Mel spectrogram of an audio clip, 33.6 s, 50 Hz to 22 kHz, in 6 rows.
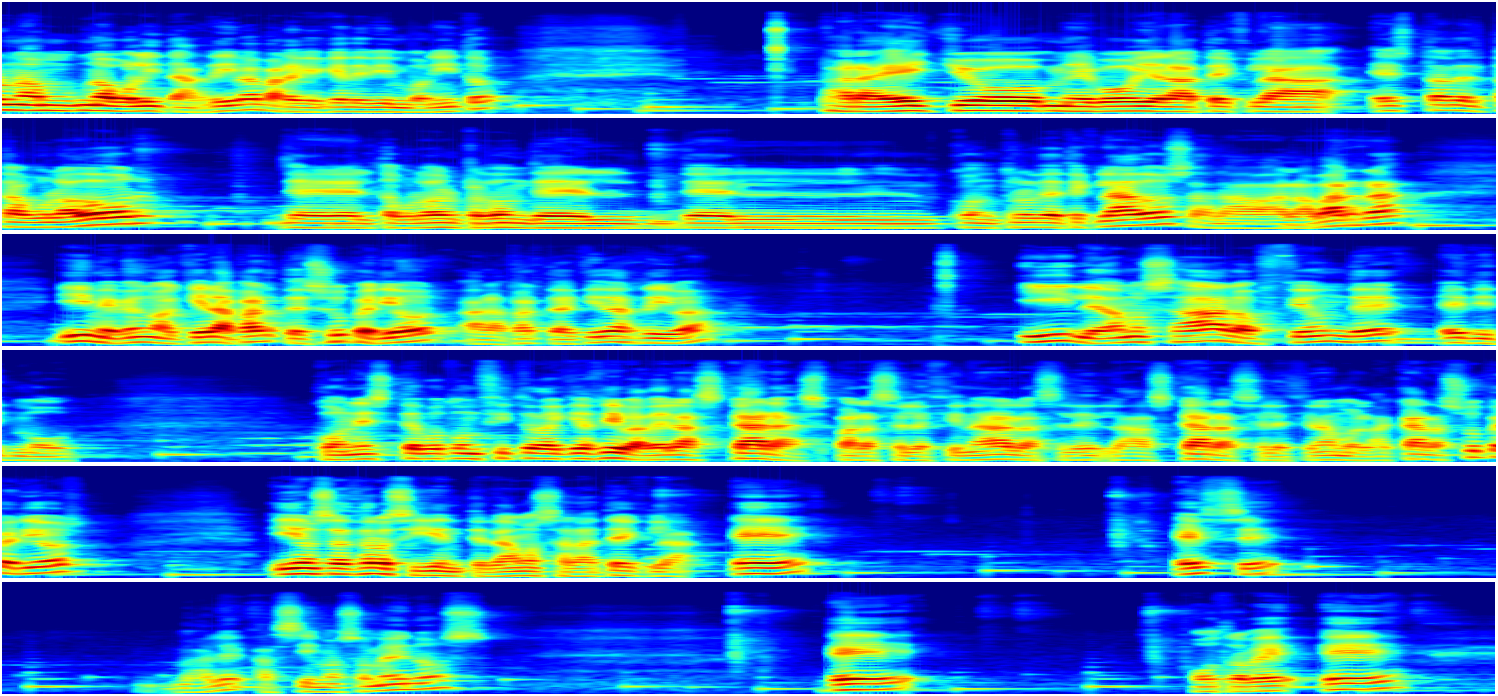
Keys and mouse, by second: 1.4-1.9 middle drag, 4.8 KP_Divide, 8.2-9.2 shift+middle drag, 11.8-12.1 shift+middle drag, 12.8 shift+middle drag, 13.2 middle click, 14.4 middle click, 16.1 click, 21.5 right click, 22.4-23.6 middle drag, 24.9 e, 25.7 click, 26.6 s, 28.8 click, 29.1 middle click, 30.8 e, 31.7 click, 32.3 e, 33.2 click.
